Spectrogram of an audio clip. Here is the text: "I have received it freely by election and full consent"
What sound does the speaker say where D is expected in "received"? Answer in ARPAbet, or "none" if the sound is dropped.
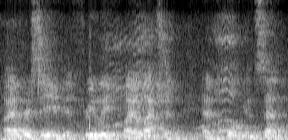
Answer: D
